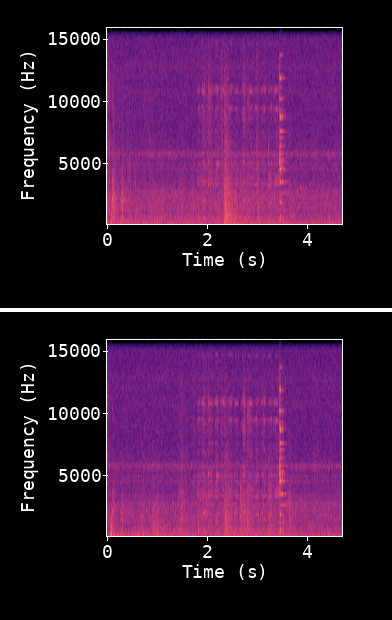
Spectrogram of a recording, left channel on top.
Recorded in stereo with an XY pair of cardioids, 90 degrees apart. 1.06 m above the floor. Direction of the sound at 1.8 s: 25° right.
